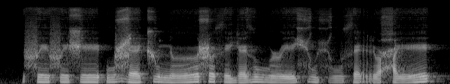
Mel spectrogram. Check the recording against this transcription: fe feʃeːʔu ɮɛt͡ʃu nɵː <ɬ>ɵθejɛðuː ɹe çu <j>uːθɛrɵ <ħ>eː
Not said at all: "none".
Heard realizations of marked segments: ɬ, ç, ħ

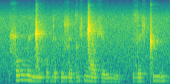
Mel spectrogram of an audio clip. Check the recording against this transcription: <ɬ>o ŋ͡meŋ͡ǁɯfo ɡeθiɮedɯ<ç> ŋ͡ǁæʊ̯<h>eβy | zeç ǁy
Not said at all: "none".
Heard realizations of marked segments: ɬ, ç, ç

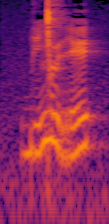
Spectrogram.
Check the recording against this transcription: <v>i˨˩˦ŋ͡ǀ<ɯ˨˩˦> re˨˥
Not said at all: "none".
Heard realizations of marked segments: b, ɯ˥˩

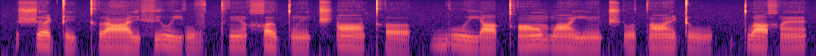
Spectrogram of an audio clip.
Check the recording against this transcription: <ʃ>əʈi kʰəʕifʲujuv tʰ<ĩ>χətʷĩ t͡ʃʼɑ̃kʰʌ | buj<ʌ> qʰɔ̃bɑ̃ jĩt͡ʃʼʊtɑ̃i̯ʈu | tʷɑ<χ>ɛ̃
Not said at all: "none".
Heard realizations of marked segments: ʃ, ĩ, ɑ, χ

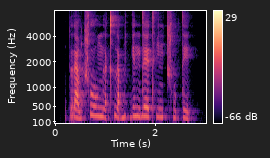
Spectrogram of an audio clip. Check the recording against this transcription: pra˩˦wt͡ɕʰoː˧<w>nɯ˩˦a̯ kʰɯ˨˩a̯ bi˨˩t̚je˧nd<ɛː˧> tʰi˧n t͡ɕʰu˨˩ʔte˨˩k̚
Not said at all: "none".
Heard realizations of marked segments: w, ɛː˧

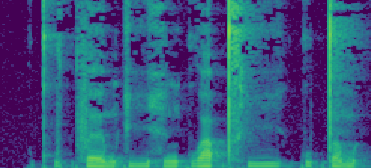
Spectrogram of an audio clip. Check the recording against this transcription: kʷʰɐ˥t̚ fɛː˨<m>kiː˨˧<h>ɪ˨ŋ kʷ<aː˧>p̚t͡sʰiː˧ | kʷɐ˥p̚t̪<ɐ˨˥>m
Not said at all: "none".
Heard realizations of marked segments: m, h, aː˧, ɐ˨

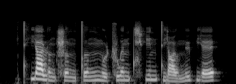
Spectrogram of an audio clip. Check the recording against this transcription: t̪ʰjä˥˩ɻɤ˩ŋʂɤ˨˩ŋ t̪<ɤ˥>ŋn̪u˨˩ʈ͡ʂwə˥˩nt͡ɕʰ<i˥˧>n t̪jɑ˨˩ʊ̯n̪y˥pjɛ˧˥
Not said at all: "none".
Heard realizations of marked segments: ɤ˧˥, i˥

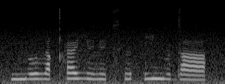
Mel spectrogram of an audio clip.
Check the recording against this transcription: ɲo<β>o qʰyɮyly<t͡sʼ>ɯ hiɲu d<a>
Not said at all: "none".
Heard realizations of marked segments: ð, t͡sʰ, ɑ

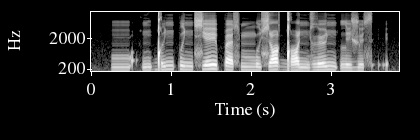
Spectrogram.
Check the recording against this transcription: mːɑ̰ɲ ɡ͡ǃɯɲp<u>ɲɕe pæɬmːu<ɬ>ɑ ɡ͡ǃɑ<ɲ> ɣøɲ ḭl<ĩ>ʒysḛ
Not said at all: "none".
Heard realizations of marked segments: ɯ, ɕ, ɲ, i

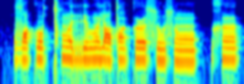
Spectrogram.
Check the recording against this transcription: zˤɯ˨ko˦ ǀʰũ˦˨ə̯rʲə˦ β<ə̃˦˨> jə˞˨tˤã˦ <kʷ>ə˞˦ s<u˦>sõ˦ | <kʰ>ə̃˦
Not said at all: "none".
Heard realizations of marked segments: ə̃˦, k, u˦, x

